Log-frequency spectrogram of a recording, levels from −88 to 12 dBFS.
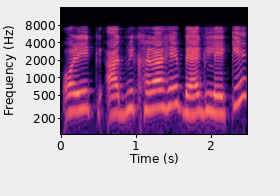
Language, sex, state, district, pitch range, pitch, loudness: Hindi, female, Arunachal Pradesh, Lower Dibang Valley, 245-300 Hz, 270 Hz, -16 LUFS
